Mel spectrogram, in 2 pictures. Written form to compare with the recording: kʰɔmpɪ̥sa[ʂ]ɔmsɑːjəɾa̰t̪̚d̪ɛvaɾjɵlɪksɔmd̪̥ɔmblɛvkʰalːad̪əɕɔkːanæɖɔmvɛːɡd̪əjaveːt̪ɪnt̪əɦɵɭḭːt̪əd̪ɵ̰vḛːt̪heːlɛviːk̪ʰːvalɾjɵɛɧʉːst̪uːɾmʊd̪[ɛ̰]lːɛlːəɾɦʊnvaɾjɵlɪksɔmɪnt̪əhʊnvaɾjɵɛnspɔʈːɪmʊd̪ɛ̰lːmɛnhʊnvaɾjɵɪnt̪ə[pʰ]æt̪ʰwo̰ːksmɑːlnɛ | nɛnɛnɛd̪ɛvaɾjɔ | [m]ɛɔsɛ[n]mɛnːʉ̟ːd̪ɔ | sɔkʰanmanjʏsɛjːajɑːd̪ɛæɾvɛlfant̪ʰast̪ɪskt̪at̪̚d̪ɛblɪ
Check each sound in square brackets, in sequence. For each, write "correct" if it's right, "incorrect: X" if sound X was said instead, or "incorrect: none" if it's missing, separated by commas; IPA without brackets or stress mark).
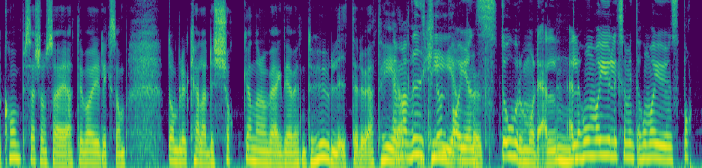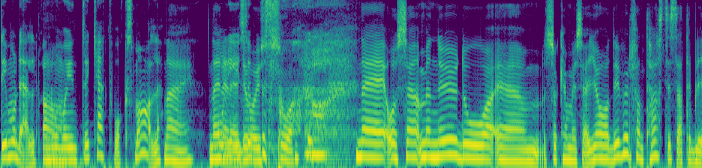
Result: correct, correct, incorrect: kʰ, incorrect: n, correct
